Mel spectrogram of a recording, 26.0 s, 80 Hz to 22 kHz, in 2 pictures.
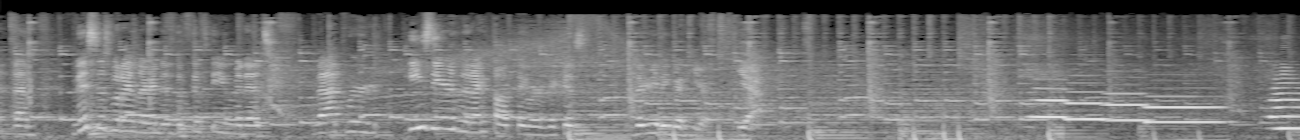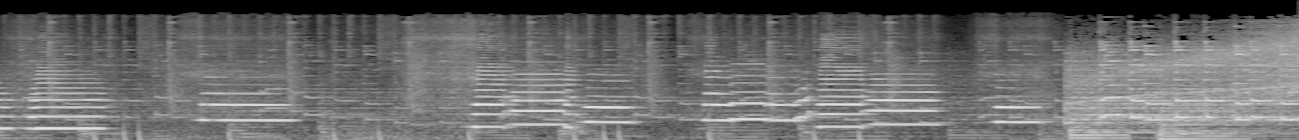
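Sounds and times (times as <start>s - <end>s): backing track with bass line: 5.7s - 25.9s
alto saxophone melody: 5.8s - 25.9s.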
